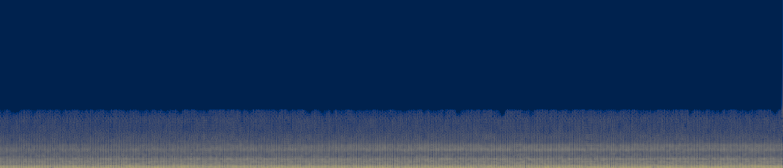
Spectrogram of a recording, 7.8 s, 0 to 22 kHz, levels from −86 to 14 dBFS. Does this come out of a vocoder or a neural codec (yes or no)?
yes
